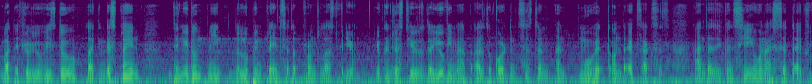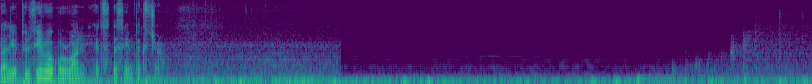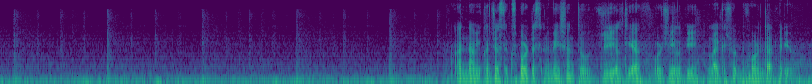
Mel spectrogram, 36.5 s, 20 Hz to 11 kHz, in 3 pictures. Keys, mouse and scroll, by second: 0.2-2.1 drag, 2.7 click, 3.5 click, 4.2 click, 6.4 drag, 7.0 m, 8.0-8.3 middle drag, 9.2 click, 10.5-15.0 shift+drag, 15.7 click, 15.9 shift+d, 16.6 middle click, 17.9-18.6 drag, 19.3 click, 21.0 click, 22.8 middle click, 23.4-24.8 drag, 25.3 middle click, 27.1 click, 28.0 click, 29.0 click, 30.0-36.4 shift+drag.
